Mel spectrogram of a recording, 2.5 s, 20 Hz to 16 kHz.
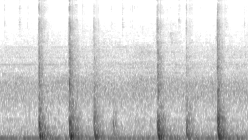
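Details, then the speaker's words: Maruti Suzuki A-Star about 15 years old, 40,000 km, heard from inside the car: six dull, uneven hollow knocks in under three seconds, plastic slapping metal; loose door visor knocking against the door. "धक्का मारना आवाज आ रही है। यह दरवाजे से हमारे पास और भी है यहां जांच करें।"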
